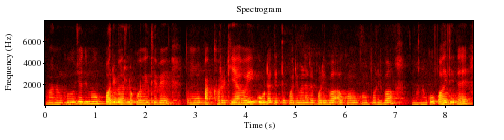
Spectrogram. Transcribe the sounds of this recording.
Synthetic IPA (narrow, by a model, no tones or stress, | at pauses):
semanɔŋkud͡ʒɔd̪imũpɔɾibaɾlokoɦojt̪ʰibe | t̪ɔmũpakʰːɔɾeʈʰiaɦojkoʈaket̪epɔɾimaɽ̃aɾepɔɽibɔʔa̰wkɔ̃kɔ̃pɔɽibɔ | semanɔŋkukɔɦid̪it̪ʰae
